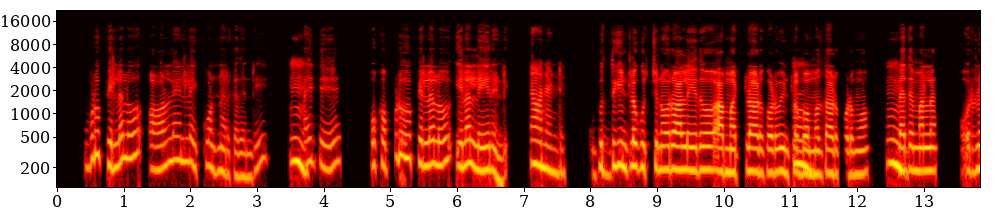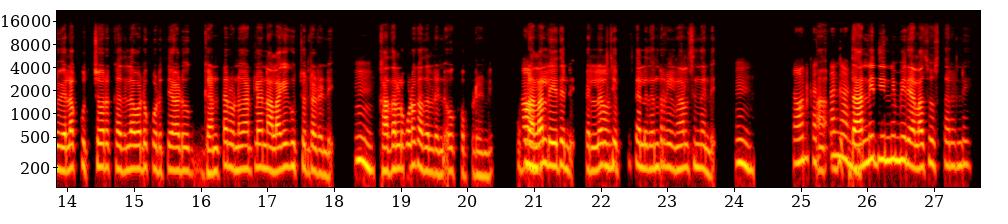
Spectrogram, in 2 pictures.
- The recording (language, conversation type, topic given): Telugu, podcast, మీరు మీ పిల్లల ఆన్‌లైన్ కార్యకలాపాలను ఎలా పర్యవేక్షిస్తారు?
- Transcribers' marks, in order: in English: "ఆన్‌లైన్‌లో"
